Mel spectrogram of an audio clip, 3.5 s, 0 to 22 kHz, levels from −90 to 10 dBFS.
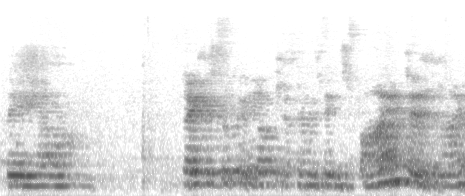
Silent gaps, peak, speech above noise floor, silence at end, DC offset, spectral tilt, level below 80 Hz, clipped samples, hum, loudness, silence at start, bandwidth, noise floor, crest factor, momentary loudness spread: none; -16 dBFS; 29 dB; 0 s; under 0.1%; -5.5 dB/octave; -82 dBFS; under 0.1%; none; -32 LUFS; 0.05 s; 15 kHz; -61 dBFS; 16 dB; 10 LU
